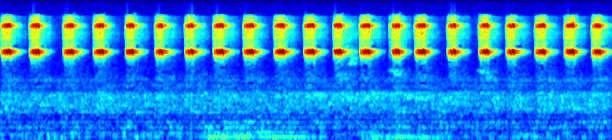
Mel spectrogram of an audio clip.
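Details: Strident jeliteng cricket song: regular, sharp, high chirps pulsing about three times each second without pause, with only a faint low murmur behind.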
